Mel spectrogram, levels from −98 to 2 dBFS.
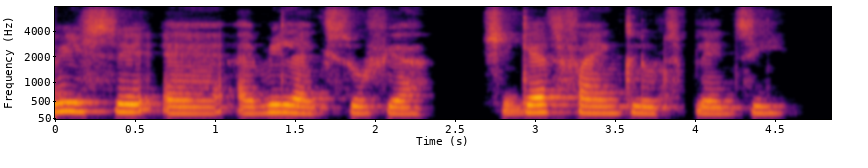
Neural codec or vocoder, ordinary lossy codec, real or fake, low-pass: none; none; real; none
